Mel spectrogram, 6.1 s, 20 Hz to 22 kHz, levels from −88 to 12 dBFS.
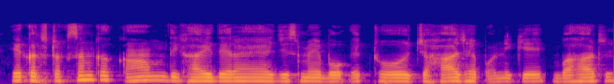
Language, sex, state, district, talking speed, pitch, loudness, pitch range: Hindi, male, Chhattisgarh, Rajnandgaon, 175 wpm, 130 Hz, -18 LUFS, 125-140 Hz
